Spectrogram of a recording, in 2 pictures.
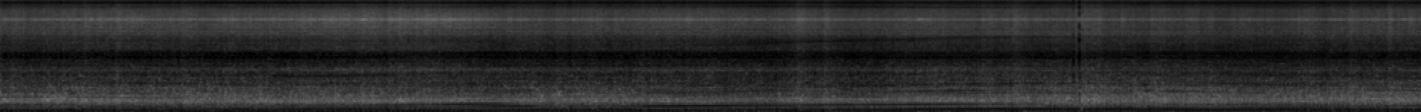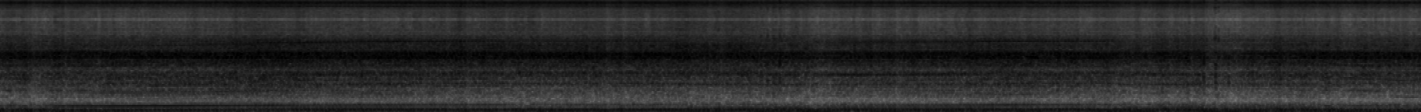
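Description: Wind rushes loudly past, as if heard while riding at speed.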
